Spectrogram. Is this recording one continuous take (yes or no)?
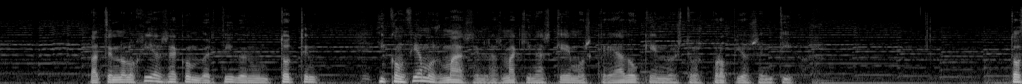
no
